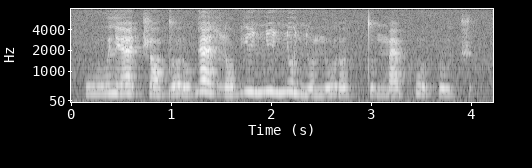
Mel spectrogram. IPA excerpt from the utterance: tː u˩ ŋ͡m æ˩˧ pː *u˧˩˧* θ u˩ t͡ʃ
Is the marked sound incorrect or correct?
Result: correct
